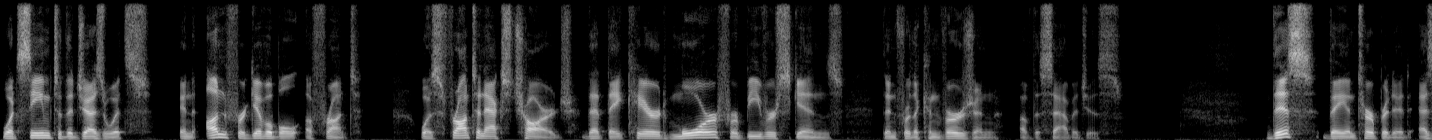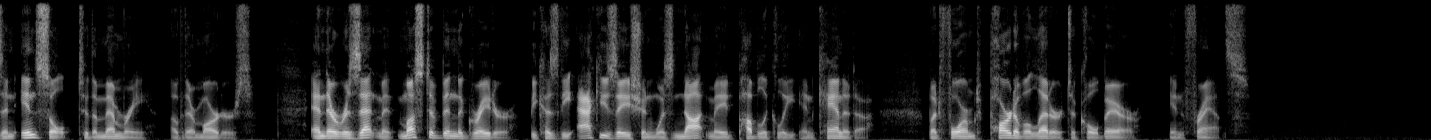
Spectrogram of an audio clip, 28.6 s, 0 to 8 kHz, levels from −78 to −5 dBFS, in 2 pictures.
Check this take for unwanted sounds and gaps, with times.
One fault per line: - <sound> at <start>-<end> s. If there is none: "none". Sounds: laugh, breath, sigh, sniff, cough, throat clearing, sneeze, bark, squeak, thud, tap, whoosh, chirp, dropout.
none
